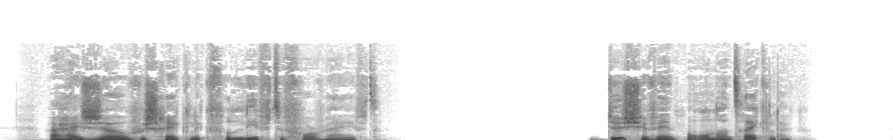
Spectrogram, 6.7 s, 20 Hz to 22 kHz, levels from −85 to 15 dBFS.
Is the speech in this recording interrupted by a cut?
yes; 1 cut; at 4.3 s

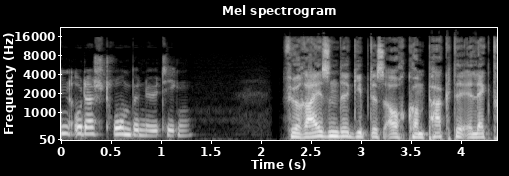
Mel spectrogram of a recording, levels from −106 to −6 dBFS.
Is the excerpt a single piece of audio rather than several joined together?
no; 1 cut; at 2.0 s

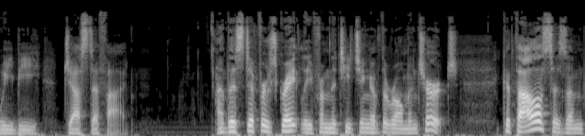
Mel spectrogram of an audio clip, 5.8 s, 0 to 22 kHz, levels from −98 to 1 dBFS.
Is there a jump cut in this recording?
no; 0 cuts

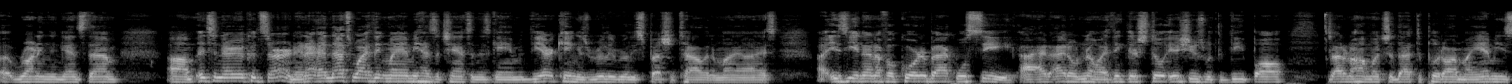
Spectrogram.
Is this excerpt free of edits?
no; 1 cut; at 13.3 s

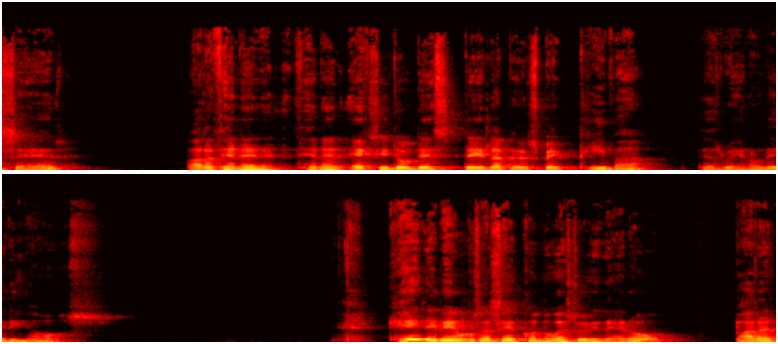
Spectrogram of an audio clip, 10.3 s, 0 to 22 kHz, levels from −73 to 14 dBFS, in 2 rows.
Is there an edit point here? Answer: no; 0 cuts

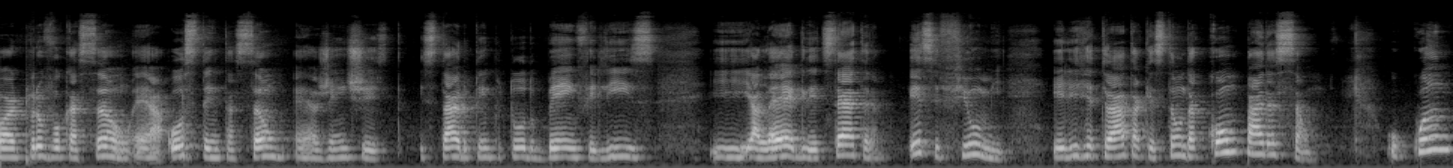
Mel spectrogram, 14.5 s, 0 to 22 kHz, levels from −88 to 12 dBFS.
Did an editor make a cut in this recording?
no; 0 cuts

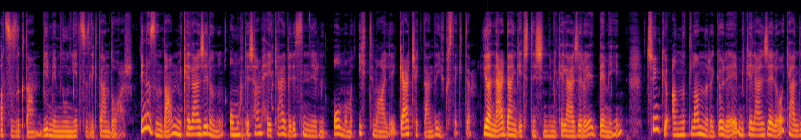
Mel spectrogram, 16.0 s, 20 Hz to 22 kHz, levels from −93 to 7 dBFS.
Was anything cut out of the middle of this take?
no; 0 cuts

